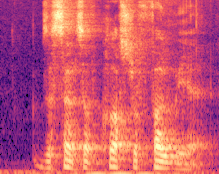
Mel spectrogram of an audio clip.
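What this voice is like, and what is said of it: Put-on Scottish accent. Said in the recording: “My Scottish accent just comes up”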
